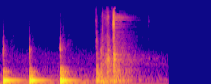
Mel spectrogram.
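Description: Knocking on a wooden door: three quick knocks about a third of a second apart, each with a short low ring, then a lighter, sharper knock about a second in.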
